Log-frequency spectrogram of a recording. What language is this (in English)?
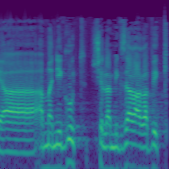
Hebrew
